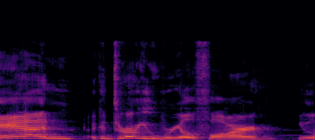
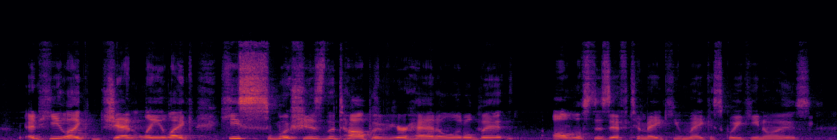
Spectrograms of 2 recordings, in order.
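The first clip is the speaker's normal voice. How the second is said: plain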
